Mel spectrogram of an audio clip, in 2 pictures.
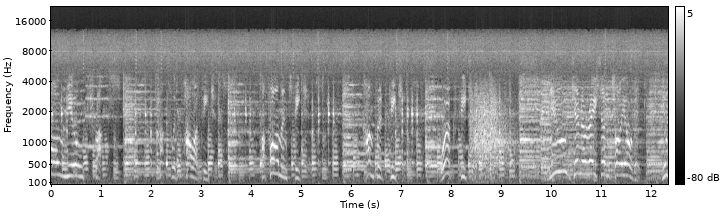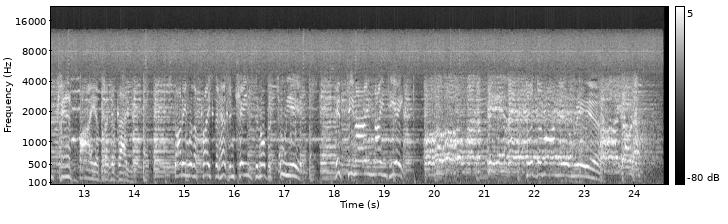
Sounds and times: Speech: 0:00.0 - 0:01.2, 0:02.2 - 0:03.4, 0:04.2 - 0:05.2, 0:06.3 - 0:07.1, 0:09.9 - 0:14.0, 0:14.8 - 0:17.4, 0:18.0 - 0:19.4, 0:21.9 - 0:23.4
Music: 0:00.0 - 0:24.6.

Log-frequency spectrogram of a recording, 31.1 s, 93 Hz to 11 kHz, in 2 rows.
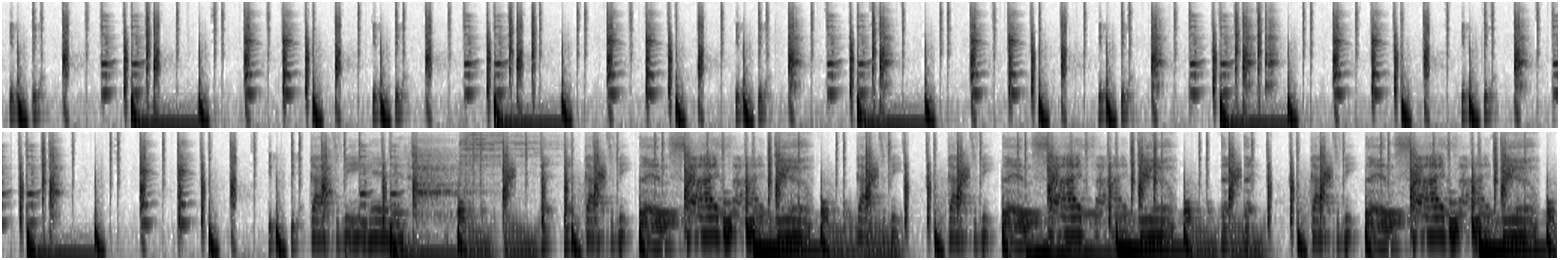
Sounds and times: Music: 0:00.0 - 0:31.1.

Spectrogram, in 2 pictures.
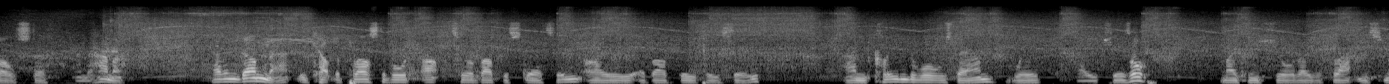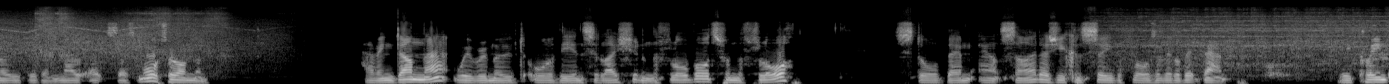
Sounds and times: Speech: 0:00.0 - 0:01.3, 0:02.1 - 0:07.6, 0:08.4 - 0:11.6, 0:12.2 - 0:16.0, 0:17.5 - 0:21.9, 0:22.9 - 0:26.4, 0:27.3 - 0:27.7.

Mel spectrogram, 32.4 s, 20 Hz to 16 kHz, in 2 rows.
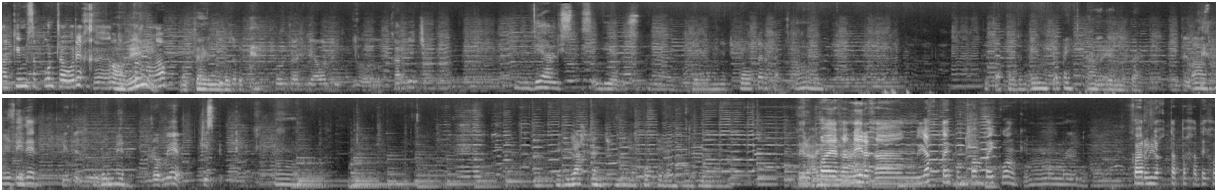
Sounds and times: Violin, fiddle: 0:00.0 - 0:21.2, 0:21.9 - 0:32.3
Flamenco: 0:00.0 - 0:32.3
String section: 0:00.0 - 0:32.3.

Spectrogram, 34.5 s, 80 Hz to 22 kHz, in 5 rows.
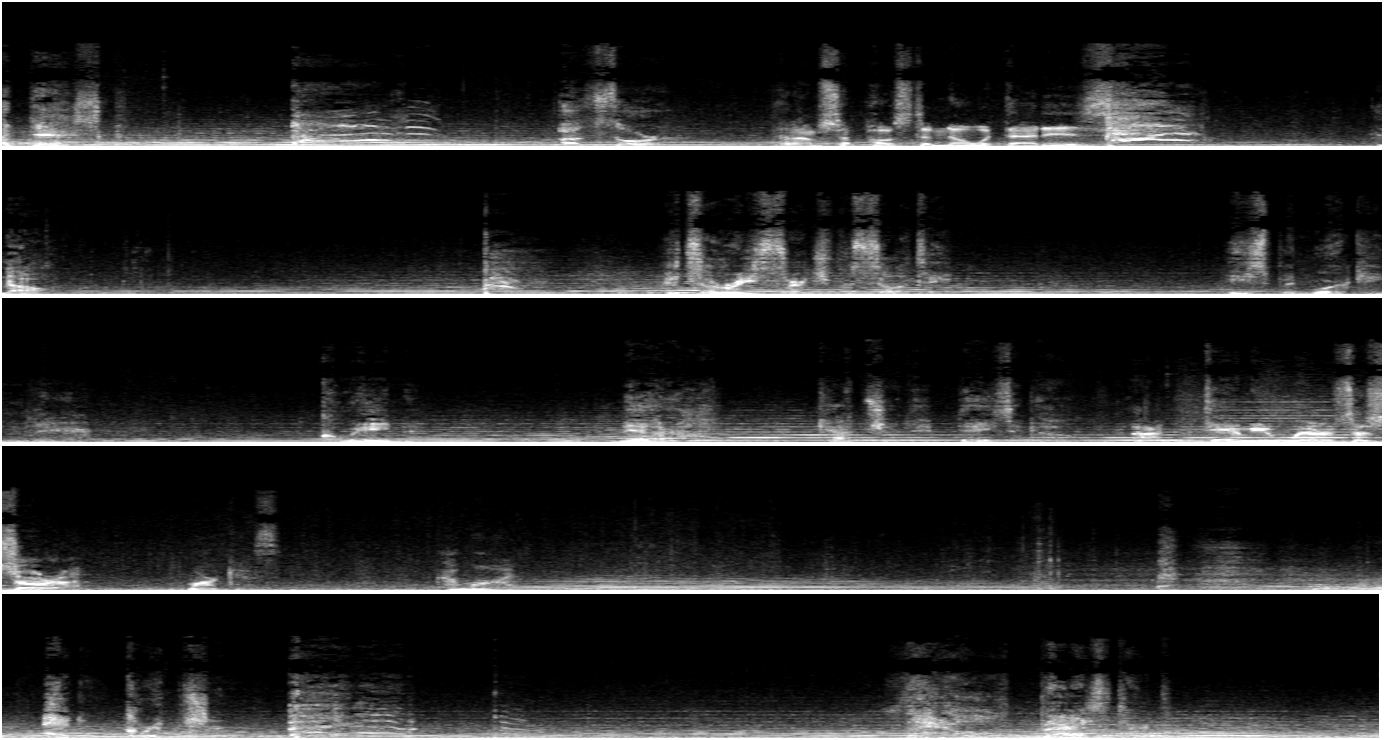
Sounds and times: Music: 0:00.0 - 0:34.4.

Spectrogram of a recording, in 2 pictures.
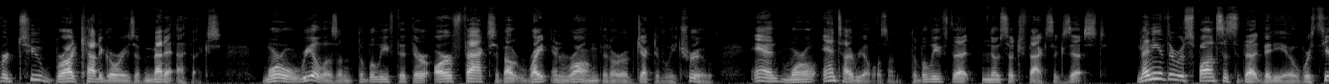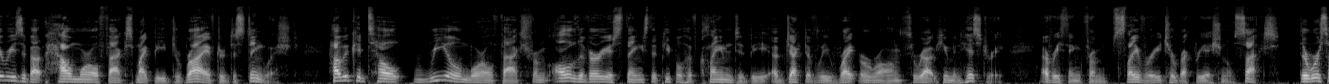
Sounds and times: Speech: 0:00.0 - 0:26.5.

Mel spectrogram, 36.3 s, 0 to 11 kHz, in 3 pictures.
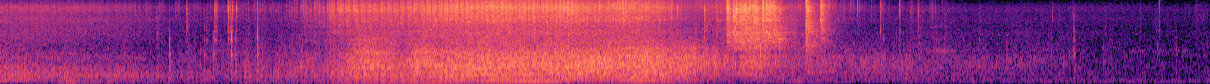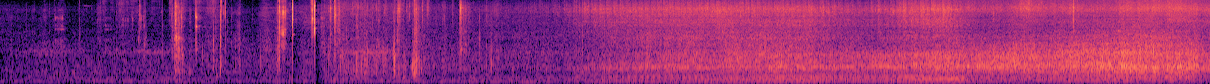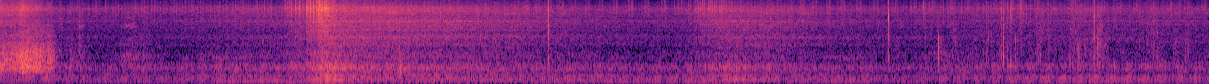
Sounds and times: Motor vehicle (road): 0:00.0 - 0:36.2.

